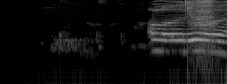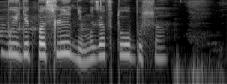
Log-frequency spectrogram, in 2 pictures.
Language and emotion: Russian, sad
